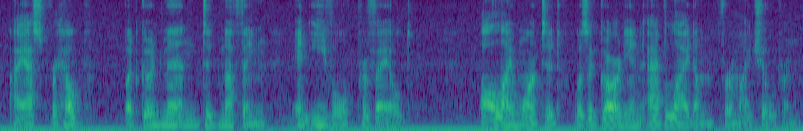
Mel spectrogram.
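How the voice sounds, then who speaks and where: Guy with a gravelly fry in his voice reading a letter out, serious and measured, bit of background noise. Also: mid-range voice, rough recording. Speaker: narrator reading a letter aloud. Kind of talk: solemn scripted reading.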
